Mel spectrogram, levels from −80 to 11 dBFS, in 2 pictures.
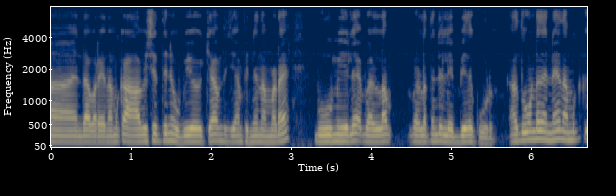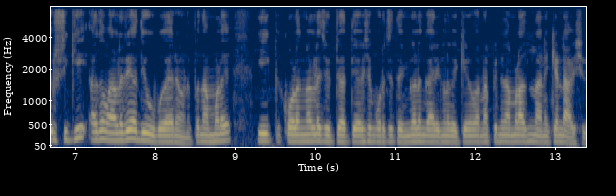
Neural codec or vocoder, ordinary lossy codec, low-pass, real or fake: none; none; 7.2 kHz; real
